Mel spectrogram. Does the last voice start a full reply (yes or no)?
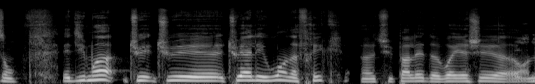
yes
